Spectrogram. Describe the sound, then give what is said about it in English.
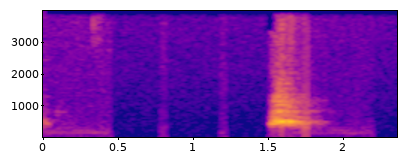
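A dog barks outside, a single short, moderately loud bark breaking an otherwise quiet stretch. “If you can hear my dog barking, he's outside. He's, you know, actually calling me to come out there with him.”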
